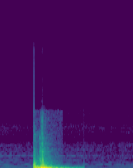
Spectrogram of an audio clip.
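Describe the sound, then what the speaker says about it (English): A single dull wooden thud as a head strikes a piece of furniture, a short heavy knock that decays quickly into silence. "With a dull wooden thud,"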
